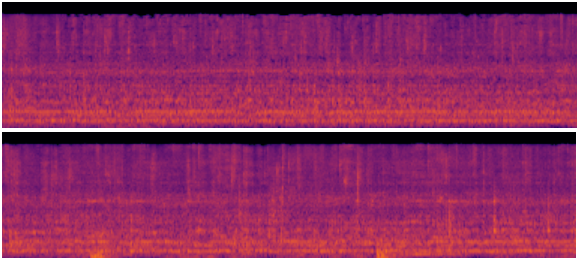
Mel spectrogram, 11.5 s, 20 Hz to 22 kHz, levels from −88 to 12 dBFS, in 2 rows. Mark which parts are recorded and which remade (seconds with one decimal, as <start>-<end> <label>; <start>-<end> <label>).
0.0-0.6 remade; 0.6-5.3 recorded; 5.3-11.5 remade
